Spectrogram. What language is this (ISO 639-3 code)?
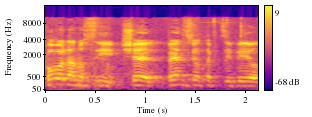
heb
